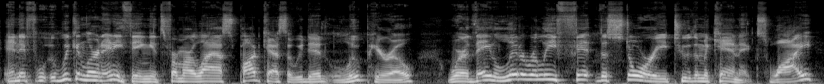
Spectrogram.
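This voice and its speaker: Guy on a podcast, kinda higher voice, super animated, blunt n jokey, casual opinions. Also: normal speed. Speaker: podcast host.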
